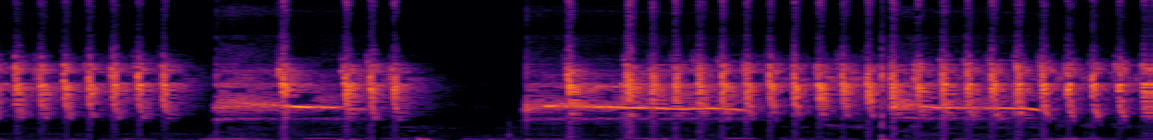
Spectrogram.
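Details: Bar-winged prinia singing actively in the ngebren style: a fast run of high, sharp, buzzy notes about four per second, broken by a brief pause, then resuming as a dense rattling trill over a thin sustained whistle.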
